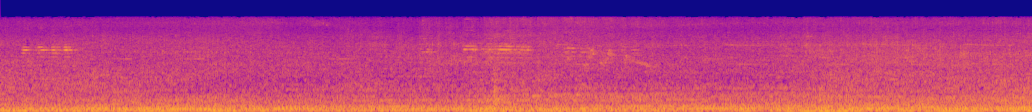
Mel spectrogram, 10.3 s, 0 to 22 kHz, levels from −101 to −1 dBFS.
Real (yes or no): yes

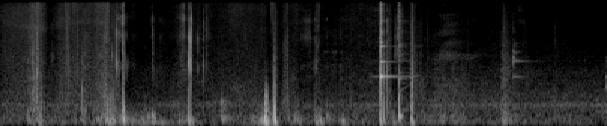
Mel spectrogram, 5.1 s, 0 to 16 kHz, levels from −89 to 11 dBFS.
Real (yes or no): yes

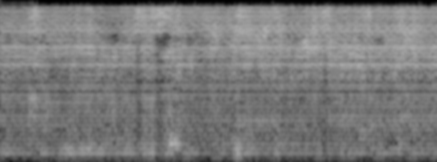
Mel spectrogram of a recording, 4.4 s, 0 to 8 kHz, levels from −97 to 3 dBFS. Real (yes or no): no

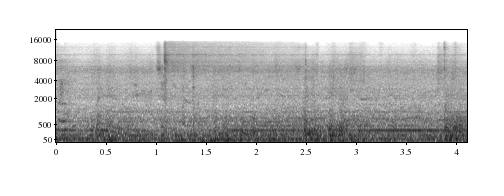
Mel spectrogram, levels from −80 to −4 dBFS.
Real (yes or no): no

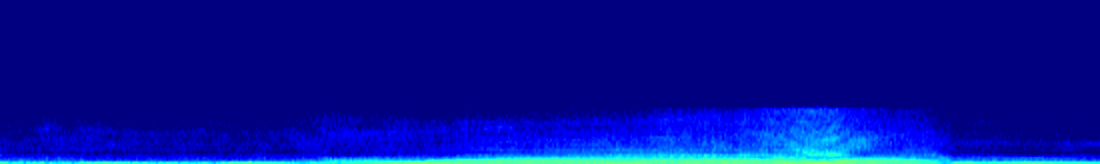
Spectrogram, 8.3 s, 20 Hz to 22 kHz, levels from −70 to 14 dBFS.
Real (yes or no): yes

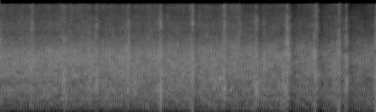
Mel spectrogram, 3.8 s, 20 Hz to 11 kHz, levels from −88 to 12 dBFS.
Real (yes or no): no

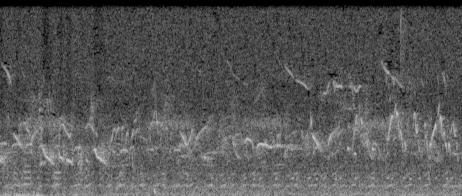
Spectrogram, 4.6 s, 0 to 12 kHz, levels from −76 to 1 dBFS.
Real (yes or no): yes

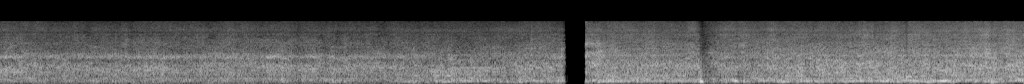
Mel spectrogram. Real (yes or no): no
